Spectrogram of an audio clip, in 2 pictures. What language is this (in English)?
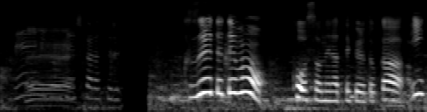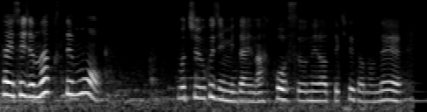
Japanese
